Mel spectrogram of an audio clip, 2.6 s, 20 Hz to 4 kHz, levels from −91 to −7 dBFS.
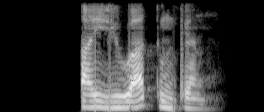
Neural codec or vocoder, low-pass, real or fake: none; 3.6 kHz; real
